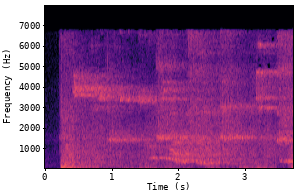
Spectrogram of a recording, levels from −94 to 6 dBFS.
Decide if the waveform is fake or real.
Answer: real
